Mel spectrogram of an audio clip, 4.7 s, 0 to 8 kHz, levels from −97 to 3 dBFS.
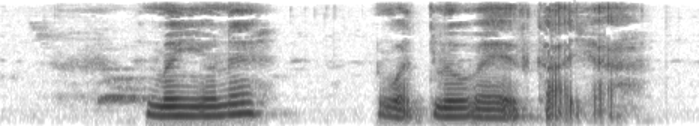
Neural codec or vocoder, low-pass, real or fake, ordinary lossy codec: none; 7.2 kHz; real; AAC, 48 kbps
